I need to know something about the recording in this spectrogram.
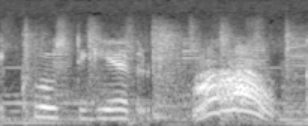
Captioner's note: Arrow barking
